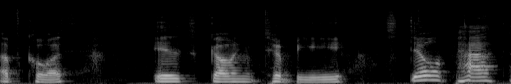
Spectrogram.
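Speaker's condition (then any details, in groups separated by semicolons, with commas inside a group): Cerebral palsy; affects speech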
